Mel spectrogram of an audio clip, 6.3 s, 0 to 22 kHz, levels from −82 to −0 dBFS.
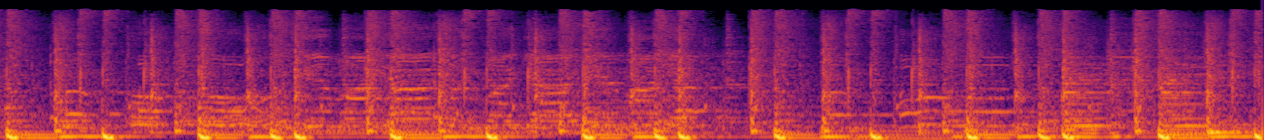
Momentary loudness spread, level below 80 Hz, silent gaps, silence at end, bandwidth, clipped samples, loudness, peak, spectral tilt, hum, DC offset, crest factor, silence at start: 4 LU; -24 dBFS; none; 0 s; 17 kHz; under 0.1%; -18 LUFS; -2 dBFS; -5.5 dB/octave; none; under 0.1%; 14 dB; 0 s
